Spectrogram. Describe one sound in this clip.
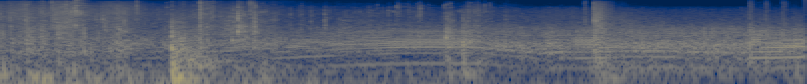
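A sniper rifle fires a sharp shot.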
